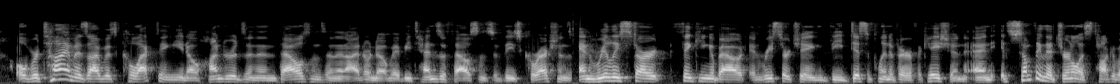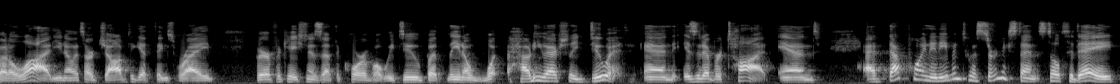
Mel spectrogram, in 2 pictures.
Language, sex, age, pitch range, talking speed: English, male, 30-49, 115-145 Hz, 240 wpm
